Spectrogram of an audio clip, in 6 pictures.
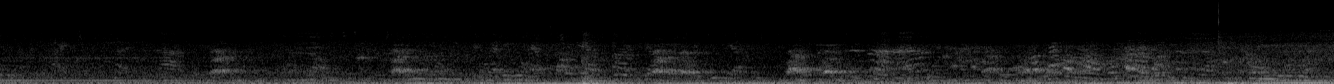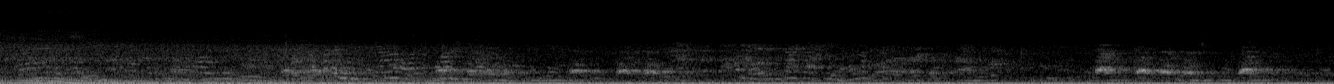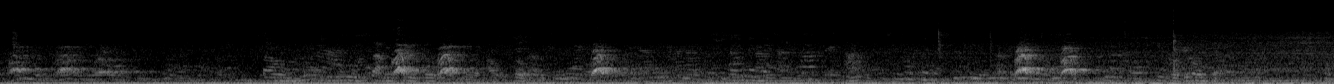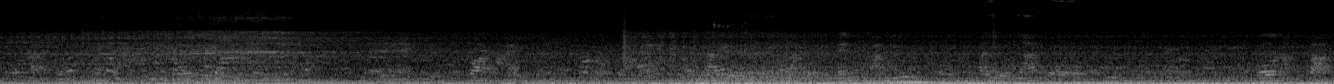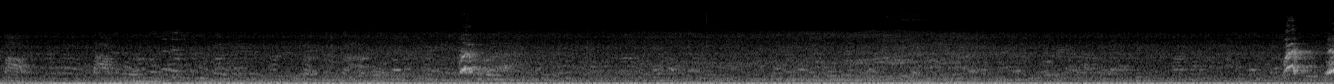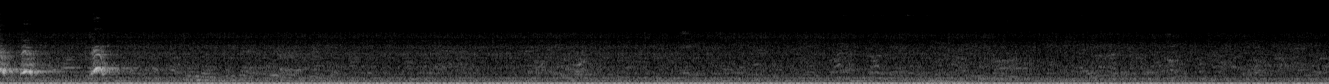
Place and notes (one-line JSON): {"title": "Fuxing Rd., Taitung - In the bus station", "date": "2014-01-16 10:26:00", "description": "In the bus station, Traffic Sound, Dialogue among the elderly, Dogs barking, Binaural recordings, Zoom H4n+ Soundman OKM II ( SoundMap2014016 -4)", "latitude": "22.75", "longitude": "121.15", "timezone": "Asia/Taipei"}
